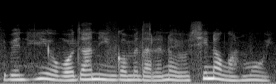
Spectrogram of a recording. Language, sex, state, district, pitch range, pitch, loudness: Chakma, female, Tripura, Dhalai, 195-225 Hz, 205 Hz, -13 LUFS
